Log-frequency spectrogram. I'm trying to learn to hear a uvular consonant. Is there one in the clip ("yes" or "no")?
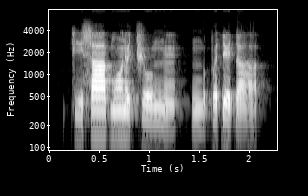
no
